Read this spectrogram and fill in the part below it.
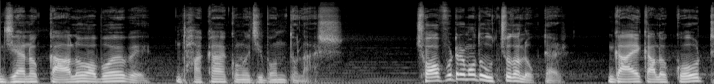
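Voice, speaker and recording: A man narrating a scripted detective story in a dramatic, suspenseful storytelling style. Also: medium pitch.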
